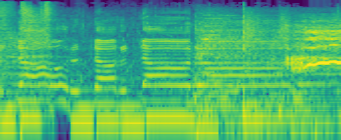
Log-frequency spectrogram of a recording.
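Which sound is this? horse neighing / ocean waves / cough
horse neighing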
